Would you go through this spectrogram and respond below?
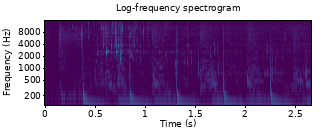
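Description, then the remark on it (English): Champagne pours from a bottle into a glass in a rapid series of about half a dozen rhythmic glugs, with a light fizzy splash above them and no one speaking. “You chugged that champagne like it was water. Are you nervous? Here, give me your glass.”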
